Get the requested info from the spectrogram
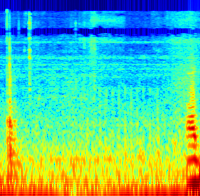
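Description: Propane fire pit burner running: a steady low rush of gas flames, with two light clicks near the start.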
